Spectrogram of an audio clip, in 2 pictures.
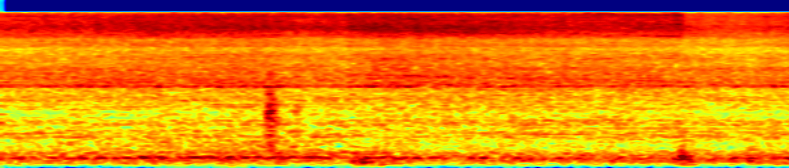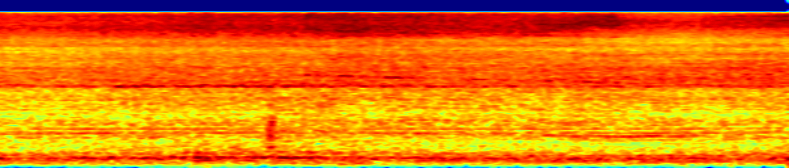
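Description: Large wheel band saw running and ripping a poplar log lengthwise: a steady hum and hiss, with a few brief knocks, the loudest about four and a half seconds in.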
